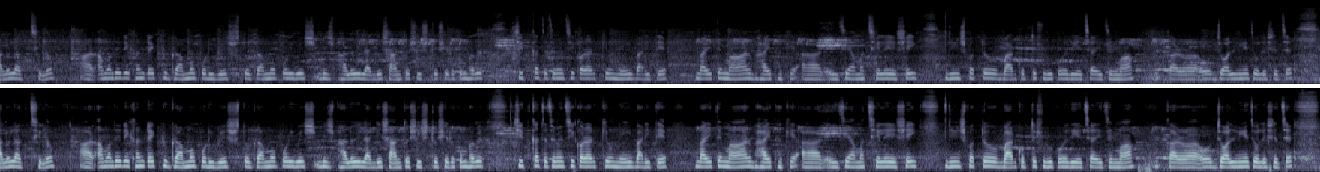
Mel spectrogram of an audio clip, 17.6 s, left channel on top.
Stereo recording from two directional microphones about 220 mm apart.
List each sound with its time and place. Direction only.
0.0 s speech: 35° right (ahead or behind)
